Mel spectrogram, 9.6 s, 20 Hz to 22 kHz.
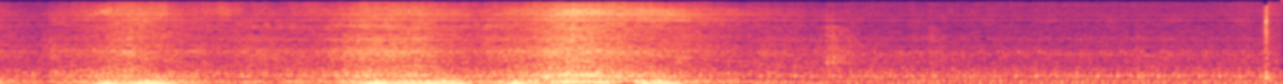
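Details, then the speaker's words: Mini Cooper 1.6 HDi diesel after injector seal replacement: a few throttle blips, then a soft even idle with light clatter, no knocking; normal, fully operational. "voilà bon je monte là on a un geek un bruit parfaitement fonctionnel opérationnel normal il n'était"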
